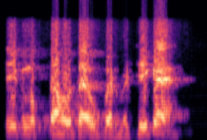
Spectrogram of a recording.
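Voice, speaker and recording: A man teaching Quran letters, asking questions and repeating each letter slowly and patiently. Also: on the high side, expressive, a bit bright, rough recording.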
